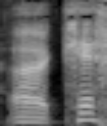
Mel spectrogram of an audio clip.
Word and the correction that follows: Chegg: So I love your pronunciation. That is a South Africanism if there ever was one. we do pronounce the J as a K, but it's Chegg.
